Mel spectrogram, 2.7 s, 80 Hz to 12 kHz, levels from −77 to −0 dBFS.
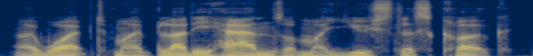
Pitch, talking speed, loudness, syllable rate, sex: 120 Hz, 200 wpm, -19 LUFS, 4.9 syllables/s, male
